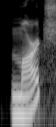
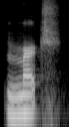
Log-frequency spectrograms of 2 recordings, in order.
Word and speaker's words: MRCH: Next up, we're going to be checking out, I've been told March is how I could pronounce it. I was going to pronounce it Merch, but March, I suppose, who is a solo artist.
